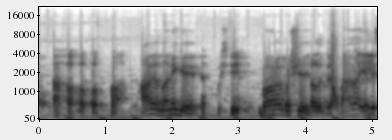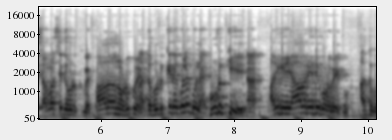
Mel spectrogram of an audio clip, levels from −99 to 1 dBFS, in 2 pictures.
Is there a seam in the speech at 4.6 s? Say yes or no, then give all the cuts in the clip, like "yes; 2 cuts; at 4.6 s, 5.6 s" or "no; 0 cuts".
yes; 1 cut; at 4.6 s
